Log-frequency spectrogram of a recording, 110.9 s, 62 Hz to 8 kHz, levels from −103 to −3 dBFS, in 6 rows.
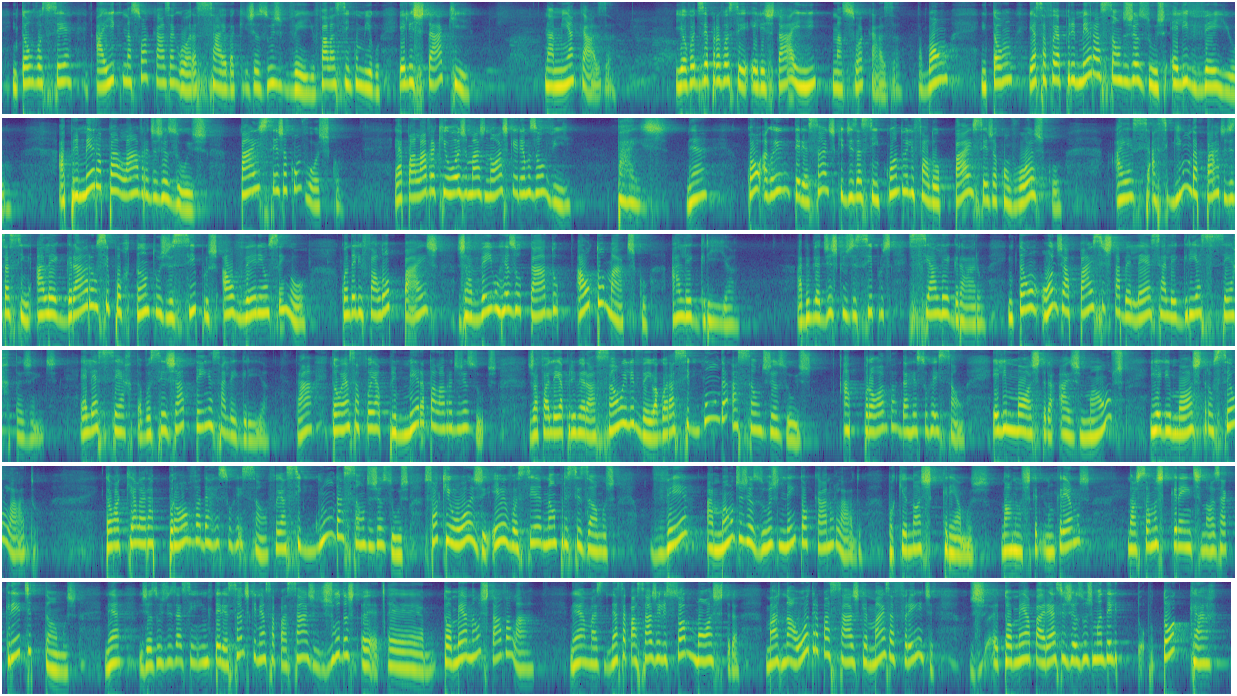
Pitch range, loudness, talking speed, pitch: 210-275 Hz, -15 LUFS, 130 wpm, 245 Hz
